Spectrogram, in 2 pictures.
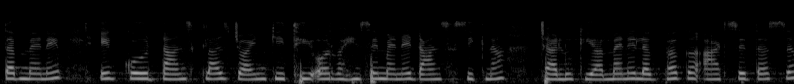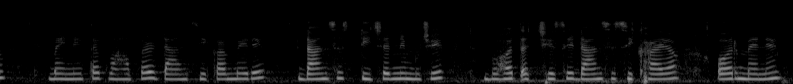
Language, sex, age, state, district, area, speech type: Hindi, female, 18-30, Madhya Pradesh, Betul, urban, spontaneous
